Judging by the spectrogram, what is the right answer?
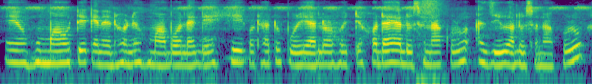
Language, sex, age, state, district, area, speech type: Assamese, female, 45-60, Assam, Charaideo, urban, spontaneous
